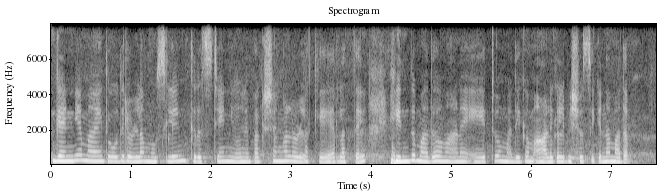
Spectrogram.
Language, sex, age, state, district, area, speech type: Malayalam, female, 18-30, Kerala, Alappuzha, rural, read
